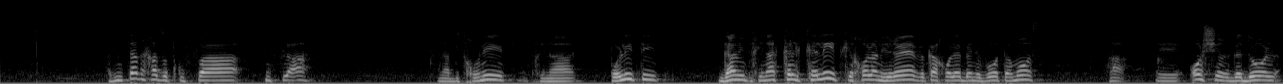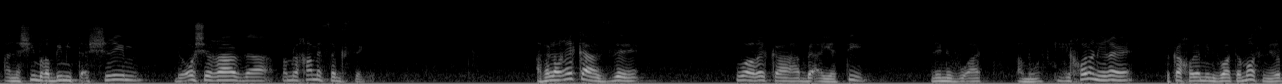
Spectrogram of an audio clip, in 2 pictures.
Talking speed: 105 wpm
